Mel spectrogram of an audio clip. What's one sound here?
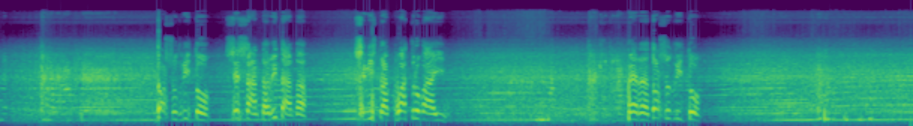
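A rally car engine roars and revs hard.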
